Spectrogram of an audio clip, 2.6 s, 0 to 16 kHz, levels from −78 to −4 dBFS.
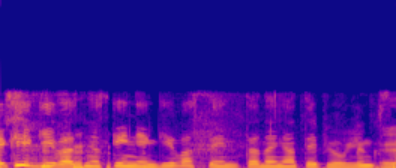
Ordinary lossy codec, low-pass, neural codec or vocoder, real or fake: Opus, 64 kbps; 7.2 kHz; none; real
